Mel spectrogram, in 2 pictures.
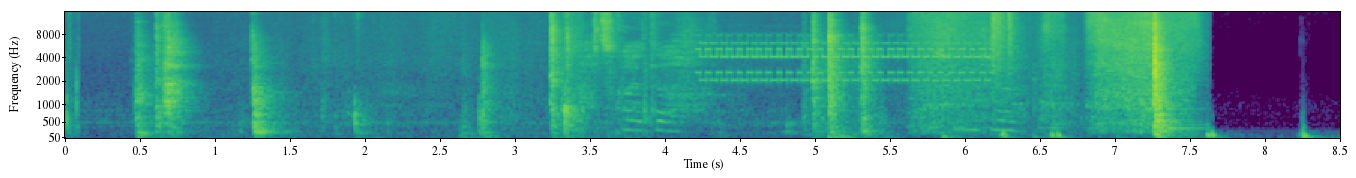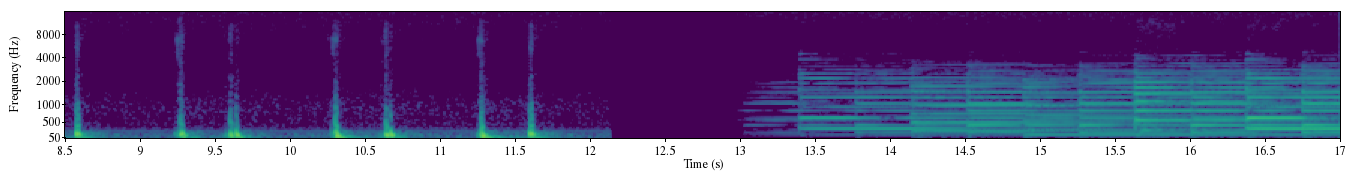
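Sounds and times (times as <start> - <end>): heartbeat thumps: 5.8 - 6.8, 7.6 - 11.8
soft keyboard music: 13.4 - 17.0.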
